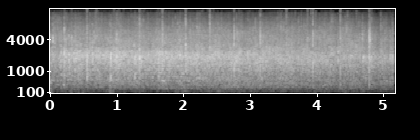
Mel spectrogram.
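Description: Steady applause from an audience fills the whole stretch, a dense, sustained patter of many hands clapping at moderate loudness with no voices breaking through.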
